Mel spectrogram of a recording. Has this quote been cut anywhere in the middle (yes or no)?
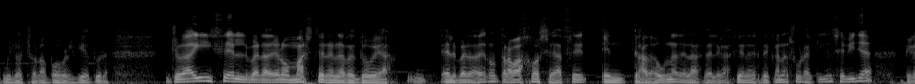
no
